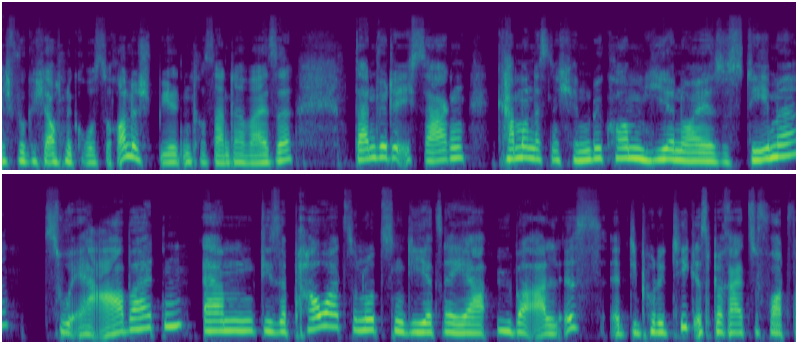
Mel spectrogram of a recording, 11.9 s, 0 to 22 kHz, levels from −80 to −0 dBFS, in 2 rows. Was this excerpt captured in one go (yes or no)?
no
